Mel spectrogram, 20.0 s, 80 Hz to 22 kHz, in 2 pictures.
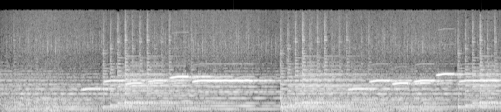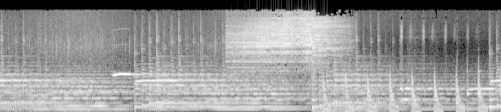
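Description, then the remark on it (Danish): The famous theme of the X-Files TV series played on Danish Radio 4: eerie instrumental music with a lone whistled melody gliding over shimmering, rain-like synth pads and a steady pulse, loud and continuous, with no voices. “Og vi har lige nogle sekunder endnu af dagens udsendelse, så jeg tænker, at vi lige kan nå at høre lidt mere af det her berømte tema fra X-Files tv-serien, inden der er nyheder her på Radio 4.”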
